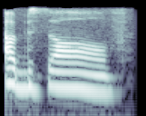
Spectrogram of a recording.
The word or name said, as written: absolve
